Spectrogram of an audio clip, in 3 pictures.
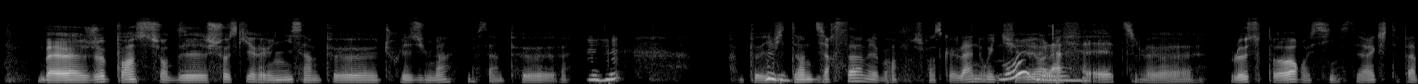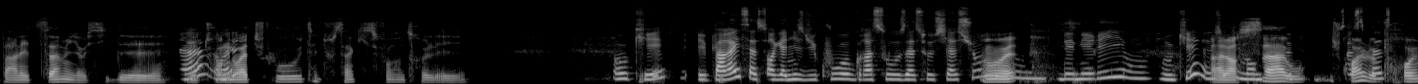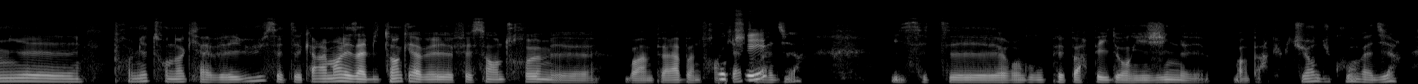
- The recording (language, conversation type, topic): French, podcast, Comment peut-on bâtir des ponts entre des cultures différentes dans un même quartier ?
- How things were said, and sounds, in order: chuckle; tapping; other background noise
